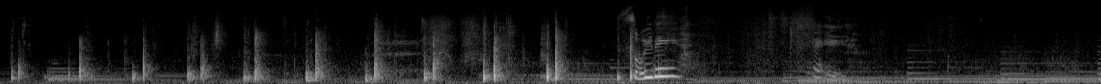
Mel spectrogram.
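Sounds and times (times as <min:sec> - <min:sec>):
child footsteps on wooden floor: 0:00.0 - 0:06.7.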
